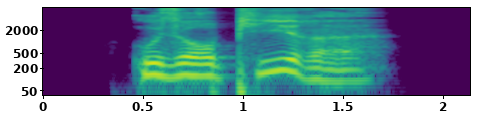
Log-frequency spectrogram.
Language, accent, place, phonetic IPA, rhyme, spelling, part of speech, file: German, Germany, Berlin, [uzʊʁˈpiːʁə], -iːʁə, usurpiere, verb, De-usurpiere.ogg
- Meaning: inflection of usurpieren: 1. first-person singular present 2. first/third-person singular subjunctive I 3. singular imperative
